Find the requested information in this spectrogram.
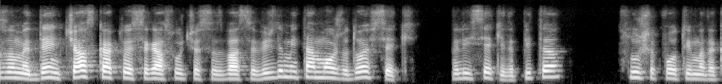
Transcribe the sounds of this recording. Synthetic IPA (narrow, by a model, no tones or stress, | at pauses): zvɐmɛd̪ɛnt͡ʃaskak̚t̪oɛsɛɡafslˠut͡ʃəsɐzvasɛviʒd̪əmɛit̪amːɔʒd̪ɐd̪ɔɛfsɛkʲi̥ | nɐliːfsɛkid̪ɐpit̪ə | slˠuʃəkvɔt̪oimɐd̪ɐk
